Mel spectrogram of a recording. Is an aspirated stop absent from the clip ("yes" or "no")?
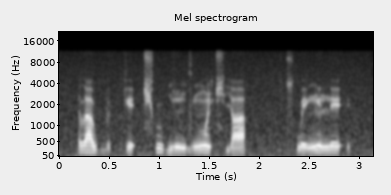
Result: no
